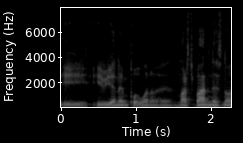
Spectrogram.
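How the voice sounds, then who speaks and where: Monotone, flat intonation marks speech that moves at a moderate pace. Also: man. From southern Spain, Málaga. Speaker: college basketball player. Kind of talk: podcast interview. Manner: hesitant, many fillers.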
